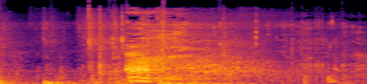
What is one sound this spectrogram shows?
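A sliding door rolls open.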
